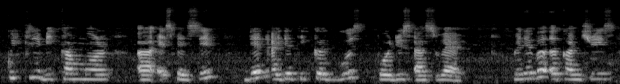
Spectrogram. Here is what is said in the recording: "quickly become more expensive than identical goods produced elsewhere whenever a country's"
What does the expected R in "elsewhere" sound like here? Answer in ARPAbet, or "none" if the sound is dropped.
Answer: L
